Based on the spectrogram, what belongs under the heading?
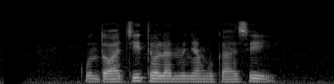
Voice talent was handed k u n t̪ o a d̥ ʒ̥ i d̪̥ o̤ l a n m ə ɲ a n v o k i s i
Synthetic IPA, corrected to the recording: k u n t̪ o a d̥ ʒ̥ i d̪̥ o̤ l a n m ə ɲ a ŋ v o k a s i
